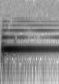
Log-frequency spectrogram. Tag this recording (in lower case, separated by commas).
piano, music, keyboard (musical), musical instrument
